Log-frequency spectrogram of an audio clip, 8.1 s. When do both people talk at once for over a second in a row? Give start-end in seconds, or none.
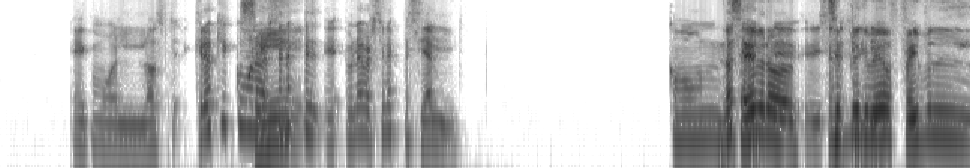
6.0-7.5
